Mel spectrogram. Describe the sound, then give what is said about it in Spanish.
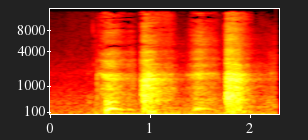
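Heavy panting of someone catching their breath after exercise: four loud, breathy gasps in an uneven rhythm, with no talk over them. “recuperar el aliento, recuperarte.”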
